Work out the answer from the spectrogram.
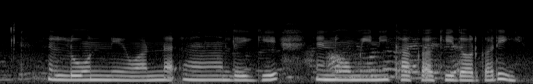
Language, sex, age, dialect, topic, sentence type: Bengali, female, 18-24, Rajbangshi, banking, question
